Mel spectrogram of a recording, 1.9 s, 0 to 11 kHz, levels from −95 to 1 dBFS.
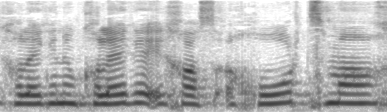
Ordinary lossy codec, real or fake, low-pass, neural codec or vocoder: none; fake; none; vocoder, 22.05 kHz, 80 mel bands, Vocos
